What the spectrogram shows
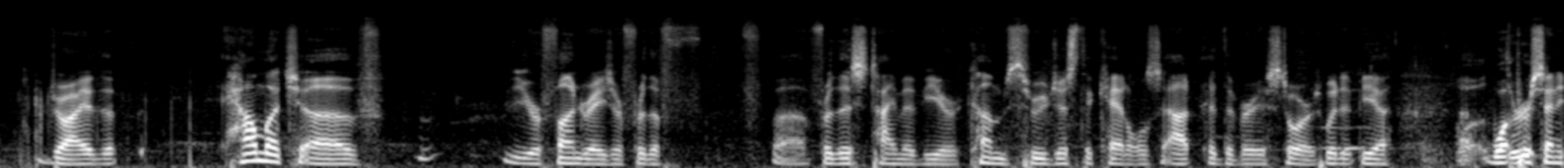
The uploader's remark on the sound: Live at Prairie Gardens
